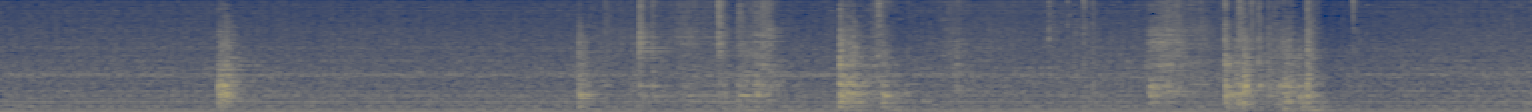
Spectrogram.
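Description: Stainless steel square tubing being handled on a stainless steel sheet: a single knock, then several clusters of metallic clinks and scrapes as the tube is moved and set down, over a steady low hum.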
